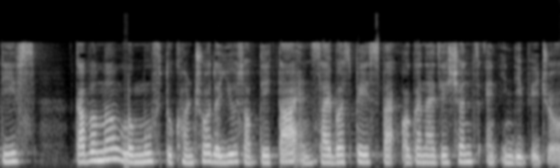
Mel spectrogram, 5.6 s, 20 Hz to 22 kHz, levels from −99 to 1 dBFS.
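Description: Speech with two short Bluetooth stutters, at 1.25 s and 3.77 s: late packets made the receiver repeat its last slice, briefly buzzing over roughly 40 and 27 ms before jumping ahead.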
